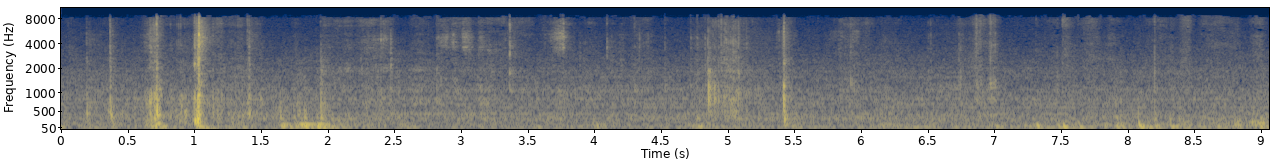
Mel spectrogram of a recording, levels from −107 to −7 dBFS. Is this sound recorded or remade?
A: recorded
